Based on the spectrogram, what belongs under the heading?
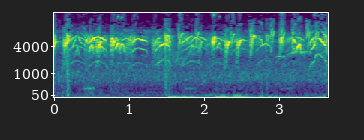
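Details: Sunbirds calling noisily, a lure recording meant to draw in every sort of sunbird; rapid high-pitched twittering from several birds, sharp tweets and little arched notes packed tightly together throughout.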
